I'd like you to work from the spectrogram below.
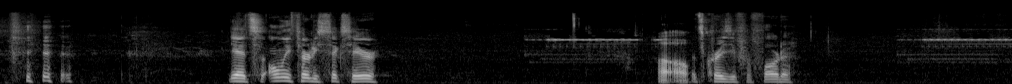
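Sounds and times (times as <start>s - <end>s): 
speech: 0.2s - 0.9s, 2.3s - 3.9s, 6.6s - 8.0s
telephone ringing with a warbling electronic trill: 5.2s - 6.6s, 9.0s - 10.1s.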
